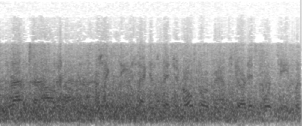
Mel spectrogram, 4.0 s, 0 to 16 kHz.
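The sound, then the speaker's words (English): Apollo 14 rocket liftoff, heard as a loud, dense rumbling roar that stays steady and continuous from start to finish with no breaks. “Liftoff. We have liftoff with Apollo 14.”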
